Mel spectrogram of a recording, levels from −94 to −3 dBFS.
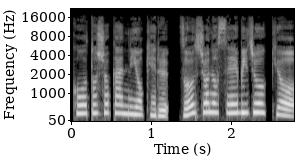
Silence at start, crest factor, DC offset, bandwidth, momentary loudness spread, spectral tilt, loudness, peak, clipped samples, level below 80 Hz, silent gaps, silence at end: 0.05 s; 12 dB; under 0.1%; 16.5 kHz; 3 LU; -4.5 dB/octave; -19 LUFS; -6 dBFS; under 0.1%; -64 dBFS; 1.22-1.35 s, 2.43-2.51 s; 0 s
